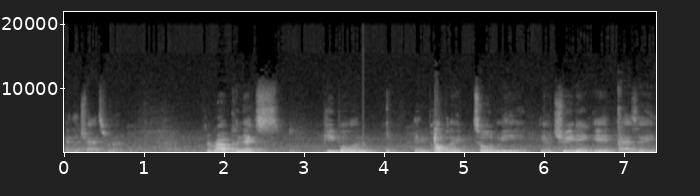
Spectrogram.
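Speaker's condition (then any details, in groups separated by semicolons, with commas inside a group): No condition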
